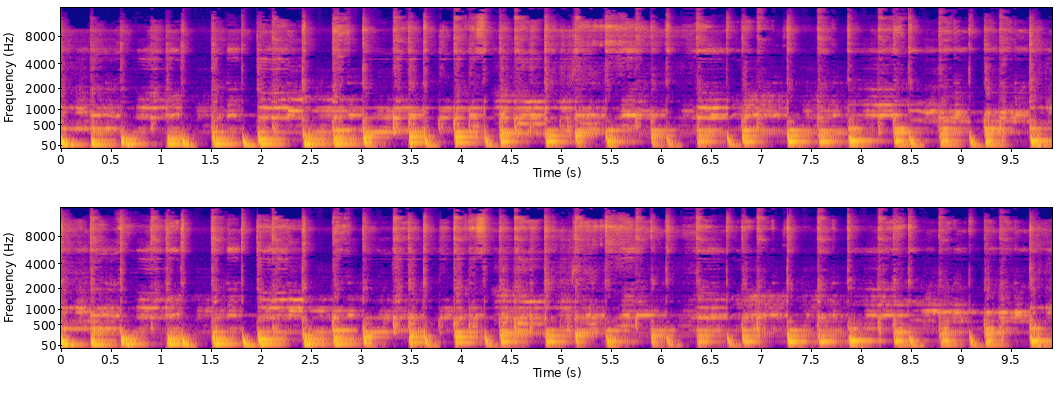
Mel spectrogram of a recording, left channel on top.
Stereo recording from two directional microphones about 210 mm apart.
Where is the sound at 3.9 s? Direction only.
35° right (ahead or behind).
